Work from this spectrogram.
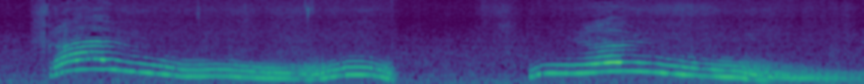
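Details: Domestic cat giving two long wavering meows, each several seconds, the first sliding down then wobbling up and down, the second arching up then trailing low, with a quiet gap between them.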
